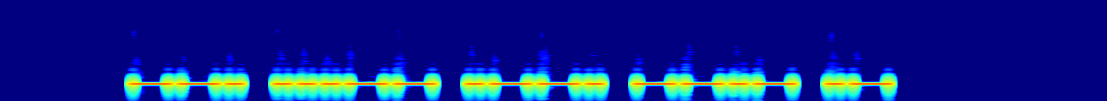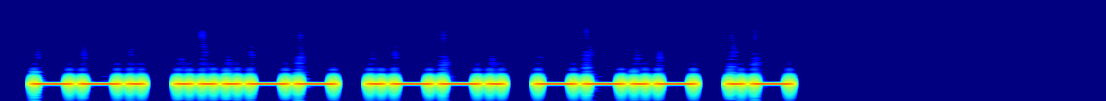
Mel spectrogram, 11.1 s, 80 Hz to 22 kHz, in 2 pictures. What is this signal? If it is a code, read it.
Morse code, heard as a keyed tone, about 20 wpm, 700 Hz. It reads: G3PQA G3PQA
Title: DXCC-100 Call Signs - 5 Characters - Repeated 2x - 20wpm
